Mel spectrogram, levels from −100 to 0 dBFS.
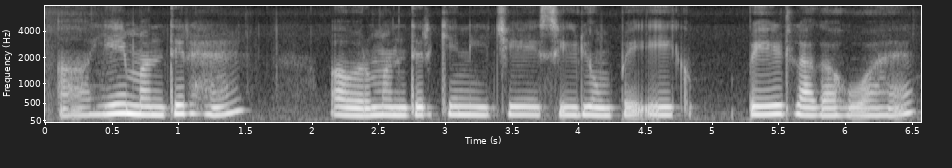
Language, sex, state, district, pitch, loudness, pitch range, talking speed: Hindi, female, Uttar Pradesh, Lalitpur, 200 Hz, -15 LUFS, 195-215 Hz, 135 wpm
